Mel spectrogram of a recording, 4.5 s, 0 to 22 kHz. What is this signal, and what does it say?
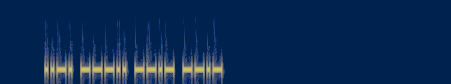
Morse code, heard as a keyed tone, about 40 wpm, 700 Hz. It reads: F8QQ
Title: DXCC-100 Call Signs - 4 Characters - Repeated 2x - 40wpm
